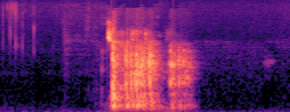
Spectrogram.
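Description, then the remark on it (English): Dice rolled to pick a character for a writing prompt, in one short, rattling burst of about half a second, with a brief break partway through, heard on their own without any talking. “So go ahead and roll the dice and let's see what we got.”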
